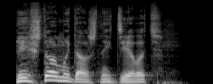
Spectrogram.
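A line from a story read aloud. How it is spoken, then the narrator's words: Heavy weary exhale. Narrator (Russian): выдохнул, как навьюченный стирх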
